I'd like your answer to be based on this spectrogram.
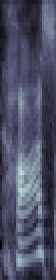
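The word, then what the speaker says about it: Hasz: But the other 2 that I think are maybe the most exciting of the transfers, Jack Haas, I don't know how to say his last name.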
